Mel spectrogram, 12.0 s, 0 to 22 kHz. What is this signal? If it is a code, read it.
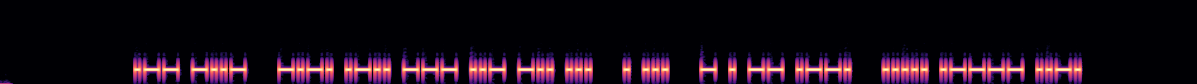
Morse code, heard as a keyed tone, about 25 wpm, 700 Hz. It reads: WX CLOUDS ES TEMP 51F
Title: Practice QSO - Exchange 2 - Info - 25wpm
